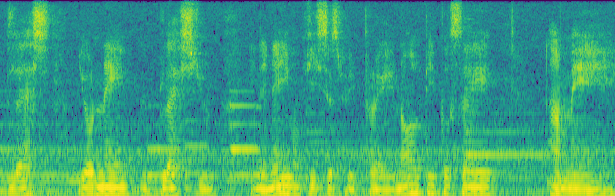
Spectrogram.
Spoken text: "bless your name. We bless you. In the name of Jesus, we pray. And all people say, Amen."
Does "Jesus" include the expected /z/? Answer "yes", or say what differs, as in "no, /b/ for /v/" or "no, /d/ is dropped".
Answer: no, /s/ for /z/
